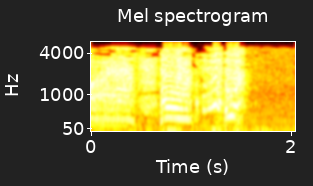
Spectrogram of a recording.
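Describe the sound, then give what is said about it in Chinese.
A girl crying in loud, wavering wails and sobbing bursts with short breaks between them, the voice rising and falling in pitch. “姑娘正哭呢”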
